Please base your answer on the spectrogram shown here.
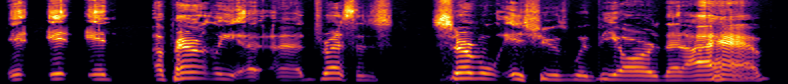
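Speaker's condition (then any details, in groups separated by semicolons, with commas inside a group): Cerebral palsy; eyes weird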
